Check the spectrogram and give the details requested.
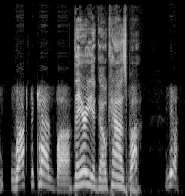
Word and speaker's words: Casbah: life so um yeah enjoy Sunday Rock to Casp say it for me I know I'm not saying it correctly Rock the Casbah there you go Casbah yeah yeah Rock the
